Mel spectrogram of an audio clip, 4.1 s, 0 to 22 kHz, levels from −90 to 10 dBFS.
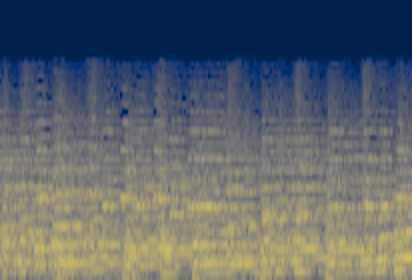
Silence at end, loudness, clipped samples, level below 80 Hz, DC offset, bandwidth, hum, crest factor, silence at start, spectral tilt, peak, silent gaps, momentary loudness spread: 0 s; -14 LUFS; under 0.1%; -34 dBFS; under 0.1%; 8.6 kHz; none; 12 dB; 0 s; -7.5 dB/octave; 0 dBFS; none; 3 LU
